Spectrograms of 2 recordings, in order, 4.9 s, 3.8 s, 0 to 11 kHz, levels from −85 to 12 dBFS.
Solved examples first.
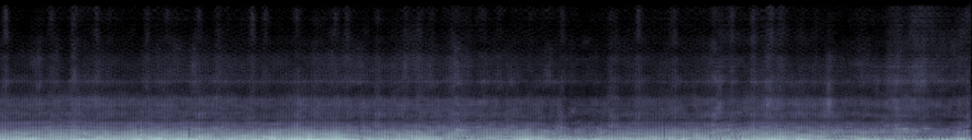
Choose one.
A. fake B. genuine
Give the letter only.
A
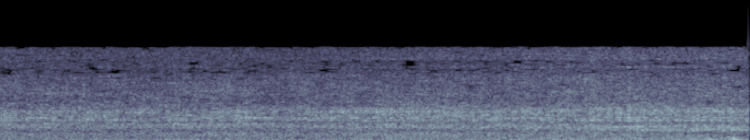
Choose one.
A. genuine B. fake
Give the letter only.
A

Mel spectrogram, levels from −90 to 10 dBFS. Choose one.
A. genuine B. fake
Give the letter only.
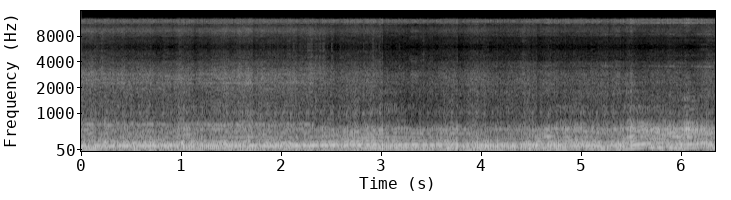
B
